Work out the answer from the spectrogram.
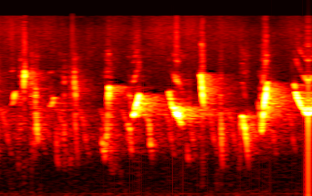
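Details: Superb Lyrebird from Australia, a rapid jumble of bright whistles, sharp downward sweeps and squeaky notes repeated several times a second, loud and rich throughout.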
